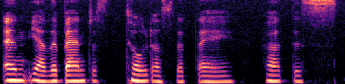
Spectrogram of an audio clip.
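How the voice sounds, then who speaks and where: Low-voiced woman, relaxed and agreeable. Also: unhurried. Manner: relaxed, agreeable, many yeahs. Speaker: video artist guest. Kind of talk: casual discussion.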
